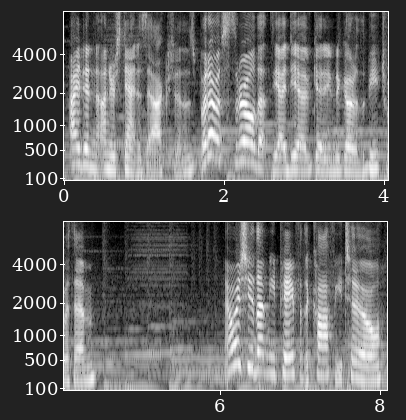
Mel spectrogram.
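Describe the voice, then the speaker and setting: A woman's voice: medium pitch, sing-song, fairly quick, bright, forceful tone, faint music behind. A woman voicing a dreamy young college student, reading game lines aloud in a wondering tone.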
